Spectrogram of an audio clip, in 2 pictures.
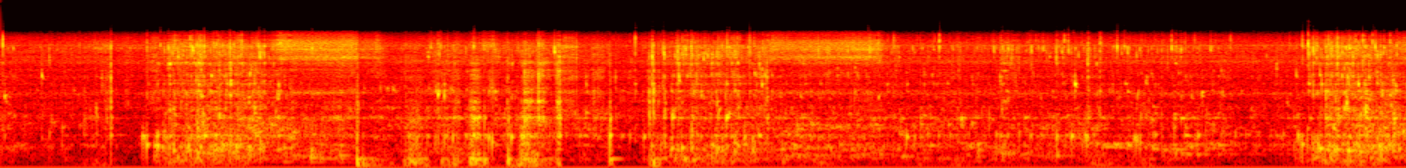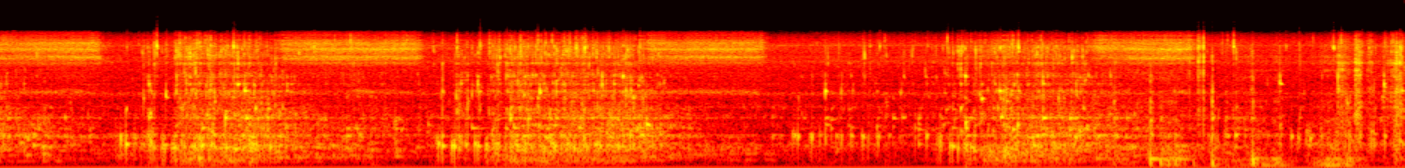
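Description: Scuba diver breathing through a regulator underwater: a hissing inhale and a rush of bubbling exhaust bubbles, repeating in a regular cycle about every five or six seconds.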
